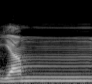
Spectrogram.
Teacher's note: نون ساکن کے بعد با آ رہا ہے تو نون بالکل ختم ہو گیا میم کو پڑھیں گے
